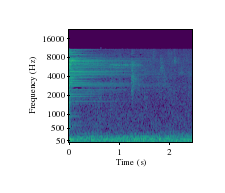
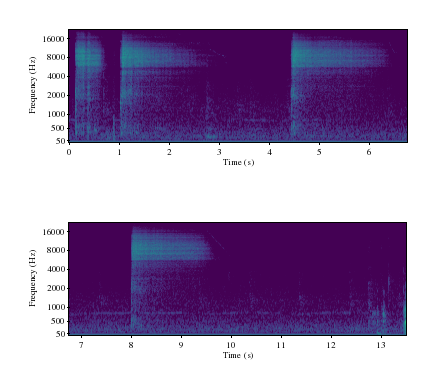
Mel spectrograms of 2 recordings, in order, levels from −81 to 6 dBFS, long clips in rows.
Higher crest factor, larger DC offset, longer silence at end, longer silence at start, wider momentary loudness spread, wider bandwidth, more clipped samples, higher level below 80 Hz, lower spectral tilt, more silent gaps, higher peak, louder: about the same, 22 dB vs 26 dB; second, under 0.1% vs 0.1%; about the same, 0 s vs 0 s; about the same, 0 s vs 0.1 s; second, 16 LU vs 26 LU; second, 12 kHz vs over 20 kHz; neither; first, -36 dBFS vs -70 dBFS; about the same, -1 dB/octave vs 0 dB/octave; neither; first, -2 dBFS vs -14 dBFS; first, -22 LUFS vs -32 LUFS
